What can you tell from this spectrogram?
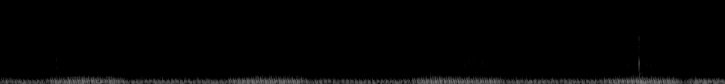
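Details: A big F2 Savannah tomcat, Kumba, lies relaxing in sunshine, purring. The deep rumble cycles between stronger and quieter breaths about every one and a half seconds, with a faint click near the end.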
